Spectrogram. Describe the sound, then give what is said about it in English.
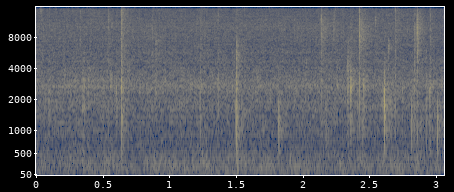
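Meat sizzling on a grill for a restaurant video of meat cooking, a steady bright hiss scattered with sharp crackles and a few louder pops. “Meat sizzling on a grill might be oddly satisfying”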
